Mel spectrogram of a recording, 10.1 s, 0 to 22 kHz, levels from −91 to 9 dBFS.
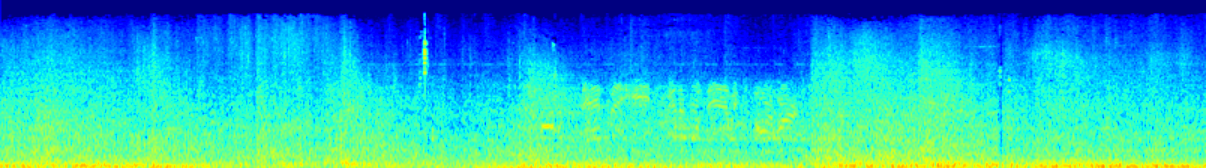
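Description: Short misplaced bursts of energy at 3.49–3.61 s, 4.60–4.63 s and 8.32–8.38 s come from corrupt frames decoded despite flipped bits, spreading energy to wrong frequencies.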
